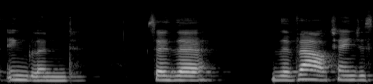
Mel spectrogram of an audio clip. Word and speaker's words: England: become a schwa so what some people do is they'll say the words a good example is this word they'll say England but actually it sounds like this England so the the vow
